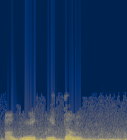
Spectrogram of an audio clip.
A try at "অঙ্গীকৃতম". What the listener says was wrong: অগ্নি নয় ময়ে গয়ে, তাহলে কি হবে? ওয়ে গয়ে দীর্ঘ।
